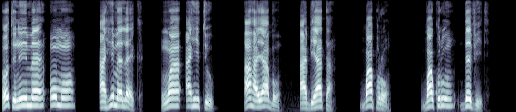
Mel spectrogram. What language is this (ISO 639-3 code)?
ibo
